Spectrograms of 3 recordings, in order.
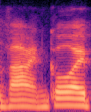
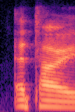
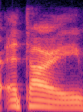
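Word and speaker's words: hetairoi: my pronunciation uh in in the in the Byzantine Greek it's uh etaroi u or etari really but um because of dip thongs.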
